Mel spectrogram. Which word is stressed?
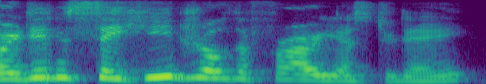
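he. The stress falls on the word he. A different person was named. "I said she"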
